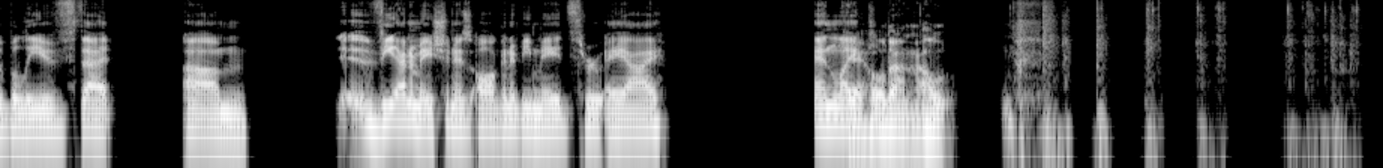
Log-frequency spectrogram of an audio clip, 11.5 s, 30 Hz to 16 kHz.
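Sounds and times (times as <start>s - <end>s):
speech: 0.0s - 2.1s, 2.8s - 5.6s, 6.8s - 8.8s
keyboard typing: 8.5s - 11.4s.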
